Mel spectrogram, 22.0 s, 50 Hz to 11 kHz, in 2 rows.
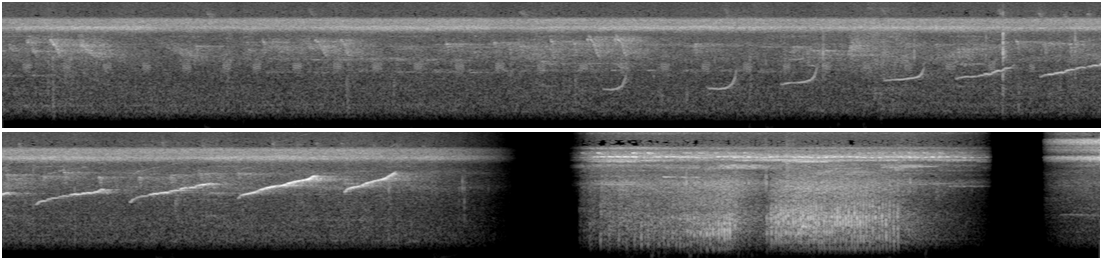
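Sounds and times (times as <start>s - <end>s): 
constant high insect drone: 0.0s - 16.1s, 16.8s - 21.9s
blue-throated piping guan calling in South America: 7.0s - 8.2s, 8.8s - 15.0s.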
